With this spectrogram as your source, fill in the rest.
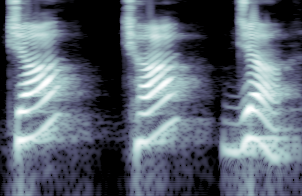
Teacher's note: च, छ, ज के उच्चारण में तालु पर अधिक बल पड़ रहा है, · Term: तालव्य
